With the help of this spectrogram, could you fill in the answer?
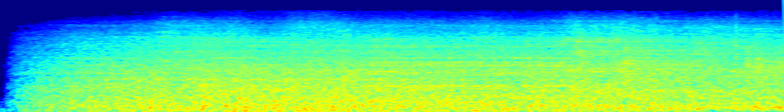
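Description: A London Underground Northern Line train, used for commuting to the City of London, rumbles along steadily, a loud, dense roar of wheels and carriage noise with faint clattering, continuous throughout, with no voices.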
